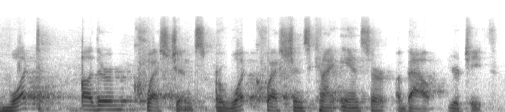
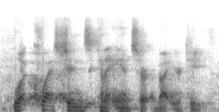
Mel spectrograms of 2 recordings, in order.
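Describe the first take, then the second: First: Slow and deliberate, each word placed; the patient hears an unhurried offer of help; slow, deliberate magic words. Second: Said in the usual way. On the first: Shown as a demonstration. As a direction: lay the question out slowly for the patient. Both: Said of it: "Say this every time".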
